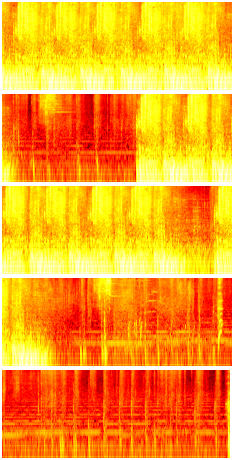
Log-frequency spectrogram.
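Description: Depulso spell blasts cast in Hogwarts Legacy, two long loud bursts of roaring, crashing game sound effects separated by brief quiet, followed by softer lingering ambient rumble and tones.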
